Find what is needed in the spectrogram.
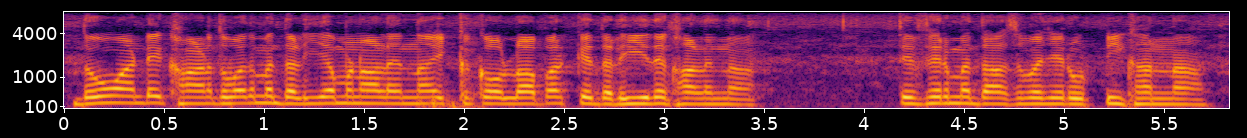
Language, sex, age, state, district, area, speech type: Punjabi, male, 18-30, Punjab, Barnala, rural, spontaneous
